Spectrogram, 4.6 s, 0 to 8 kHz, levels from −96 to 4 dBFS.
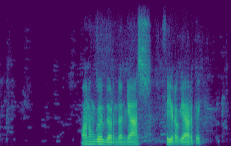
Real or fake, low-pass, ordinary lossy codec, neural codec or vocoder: real; 7.2 kHz; Opus, 32 kbps; none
